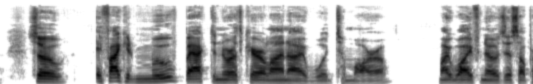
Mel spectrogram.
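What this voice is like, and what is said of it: Baltimore accent. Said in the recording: “I grew up in Baltimore. As you can hear this accent, this is not an Albany accent.”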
